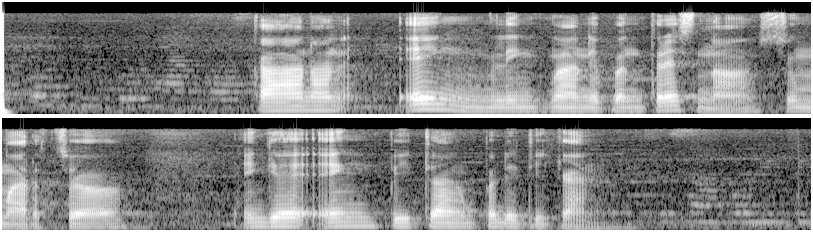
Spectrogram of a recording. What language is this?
Javanese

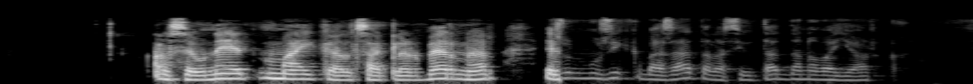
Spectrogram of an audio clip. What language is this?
Catalan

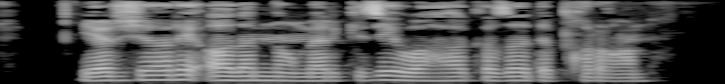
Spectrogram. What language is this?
Uyghur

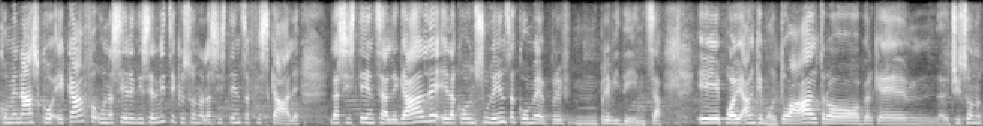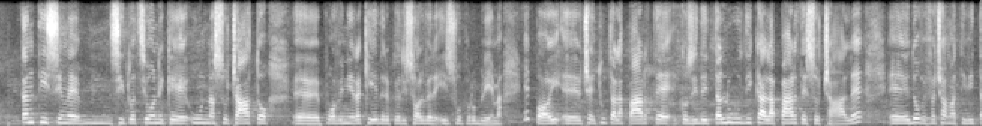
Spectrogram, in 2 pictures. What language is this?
Italian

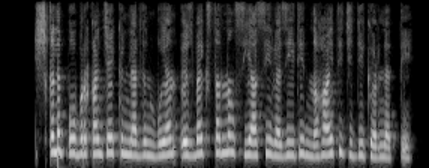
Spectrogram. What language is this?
Uyghur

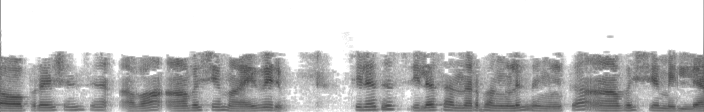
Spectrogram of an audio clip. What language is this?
Malayalam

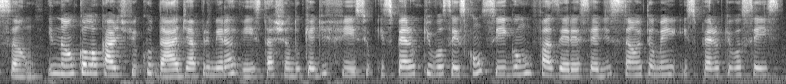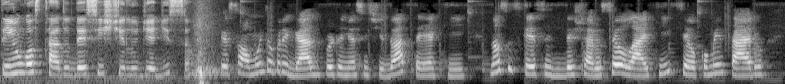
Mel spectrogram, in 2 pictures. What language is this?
Portuguese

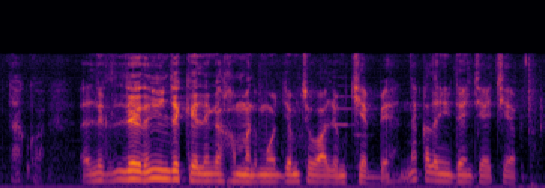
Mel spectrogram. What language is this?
Wolof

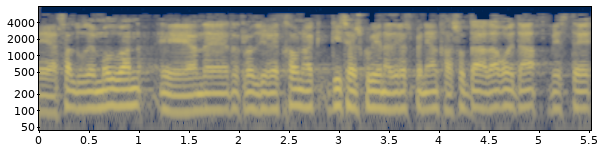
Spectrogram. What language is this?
Basque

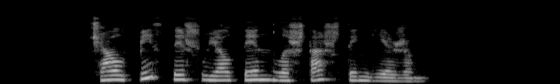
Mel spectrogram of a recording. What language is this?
Mari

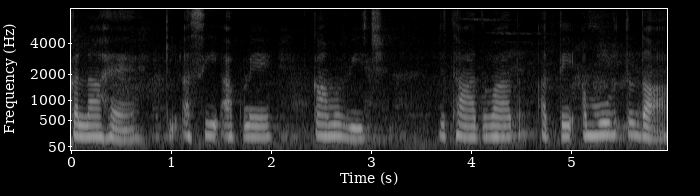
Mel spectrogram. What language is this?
Punjabi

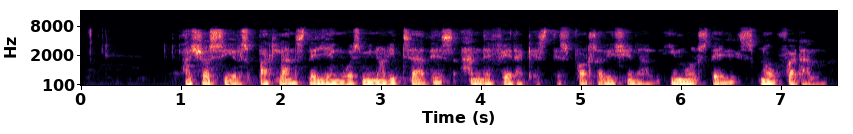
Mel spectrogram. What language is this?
Catalan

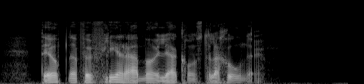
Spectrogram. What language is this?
Swedish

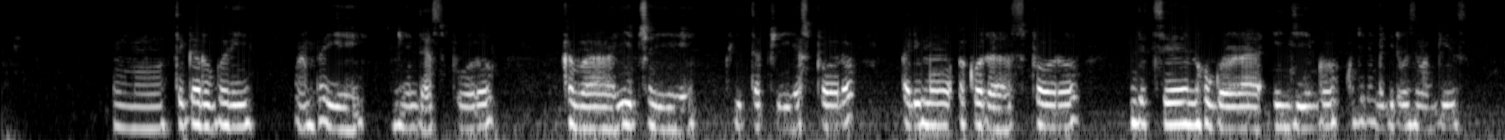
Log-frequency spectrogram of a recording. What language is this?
Kinyarwanda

